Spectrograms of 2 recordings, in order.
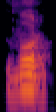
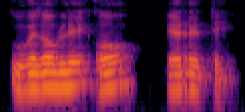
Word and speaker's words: Wort: La palabra primera es Wort, W-O-R-T. Así suena en alemán Wort, igual que se escribe. W-O-R-T. Wort, que significa palabra. Pero la palabra que yo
